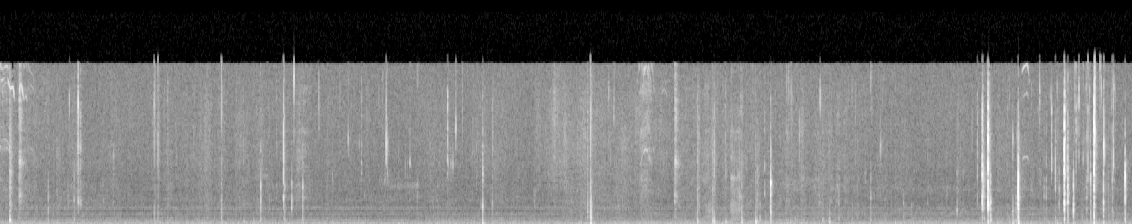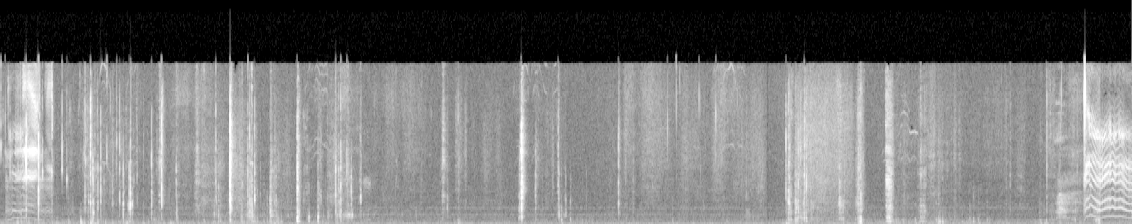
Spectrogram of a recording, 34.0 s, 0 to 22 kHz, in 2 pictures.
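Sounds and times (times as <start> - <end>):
high squeaky gliding sound: 33.3 - 33.9.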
